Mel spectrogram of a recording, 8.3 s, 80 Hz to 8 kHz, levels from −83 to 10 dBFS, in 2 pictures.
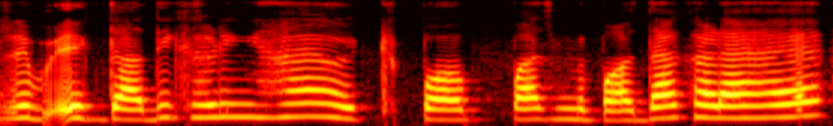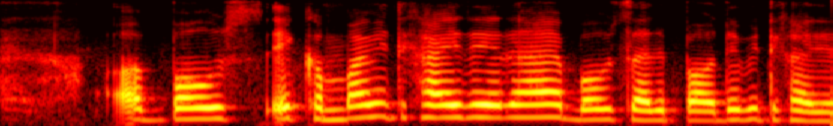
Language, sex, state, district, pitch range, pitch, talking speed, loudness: Hindi, female, Uttar Pradesh, Jalaun, 235-290 Hz, 265 Hz, 210 wpm, -14 LUFS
